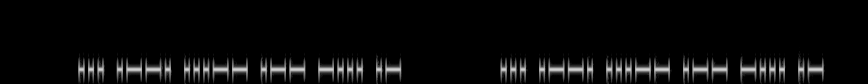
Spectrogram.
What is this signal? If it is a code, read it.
Morse code, heard as a keyed tone, about 25 wpm, 700 Hz. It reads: SP3WBA SP3WBA
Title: DXCC-100 Call Signs - 6 Characters - Repeated 2x - 25wpm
